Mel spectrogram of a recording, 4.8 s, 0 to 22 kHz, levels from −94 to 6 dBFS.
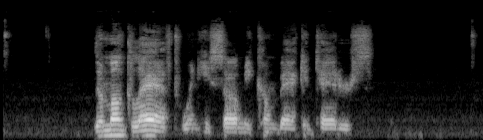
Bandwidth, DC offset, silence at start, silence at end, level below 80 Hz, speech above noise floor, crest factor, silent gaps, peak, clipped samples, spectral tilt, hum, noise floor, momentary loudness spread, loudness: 10 kHz; under 0.1%; 0.95 s; 1.15 s; -68 dBFS; 46 dB; 22 dB; none; 0 dBFS; under 0.1%; -5.5 dB/octave; none; -66 dBFS; 18 LU; -20 LUFS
